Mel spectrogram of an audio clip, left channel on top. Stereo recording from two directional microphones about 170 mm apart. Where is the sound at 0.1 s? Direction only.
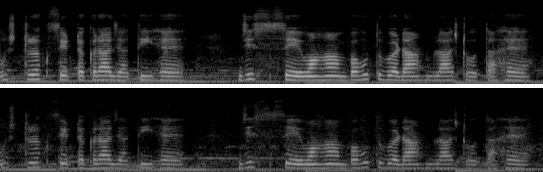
40° left (ahead or behind).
